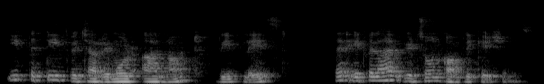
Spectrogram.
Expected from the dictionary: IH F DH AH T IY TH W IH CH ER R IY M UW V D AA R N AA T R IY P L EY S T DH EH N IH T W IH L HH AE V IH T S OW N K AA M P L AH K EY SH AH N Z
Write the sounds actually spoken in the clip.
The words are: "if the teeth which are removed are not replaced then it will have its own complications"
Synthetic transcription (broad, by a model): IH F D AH T IY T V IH CH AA R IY M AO D AA R N AA T R IY P L EY S T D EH N IH T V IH L HH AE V IH T S OW N K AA M P L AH K EY SH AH N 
